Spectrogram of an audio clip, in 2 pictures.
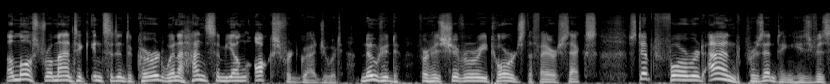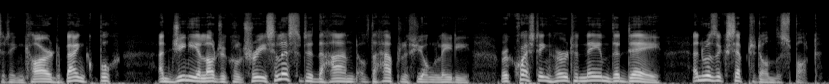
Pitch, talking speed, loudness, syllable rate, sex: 145 Hz, 180 wpm, -19 LUFS, 5.8 syllables/s, male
